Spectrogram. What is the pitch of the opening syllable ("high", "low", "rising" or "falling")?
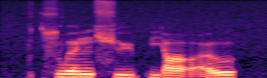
high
